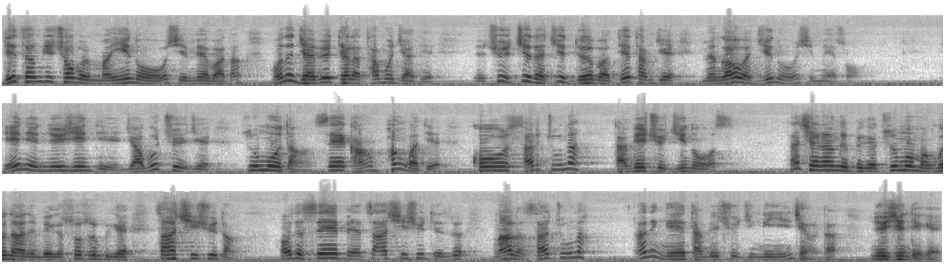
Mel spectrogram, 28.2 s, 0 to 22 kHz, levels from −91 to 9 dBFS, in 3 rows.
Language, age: Italian, 60-79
